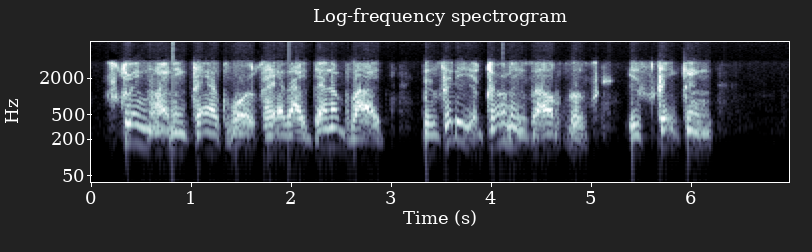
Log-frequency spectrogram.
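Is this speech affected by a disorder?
Yes: vocal cord cancer; difficulty speaking.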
